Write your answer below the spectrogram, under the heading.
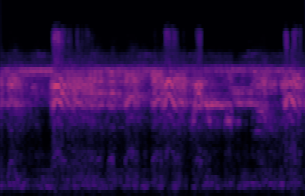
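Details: Hartlaub's (white-rumped) babblers, resident in lodge gardens near Mahango National Park, Namibia, give very loud, harsh chattering and squealing calls that overlap in a continuous raucous chorus, with no other clear sounds.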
